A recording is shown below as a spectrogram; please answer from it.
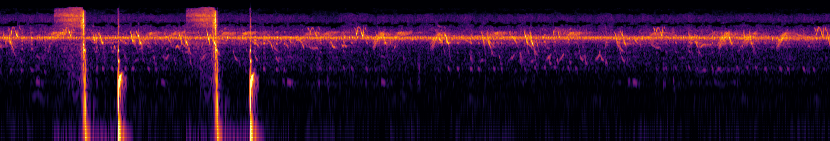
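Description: Two cartoon plop sound effects, about a second apart. Each is a short hiss followed by a quick upward-sweeping pop. Under them runs a steady background of chirping birds.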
